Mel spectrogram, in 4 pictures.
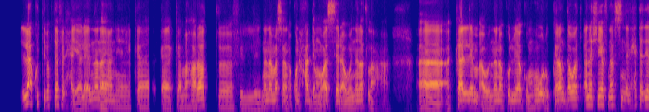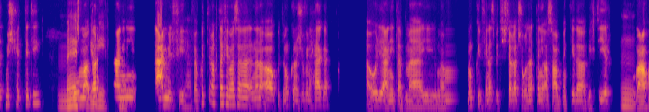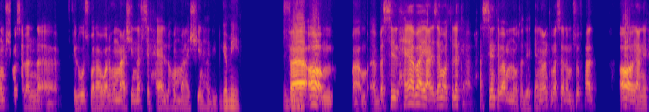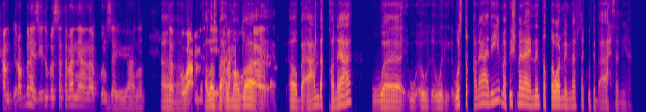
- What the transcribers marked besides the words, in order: tapping
- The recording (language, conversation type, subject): Arabic, podcast, إزاي بتتعامل مع إنك تقارن نفسك بالناس التانيين؟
